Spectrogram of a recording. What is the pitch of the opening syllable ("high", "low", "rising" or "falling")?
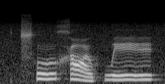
high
